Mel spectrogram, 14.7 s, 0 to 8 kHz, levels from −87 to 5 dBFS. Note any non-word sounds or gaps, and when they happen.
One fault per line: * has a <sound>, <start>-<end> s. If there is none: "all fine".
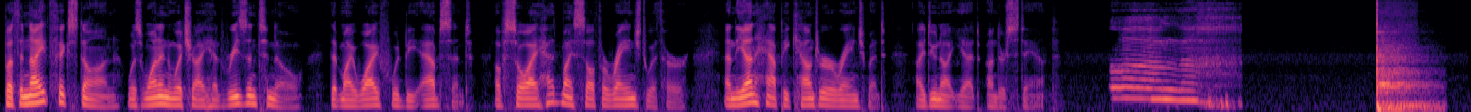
* has a sigh, 11.1-12.4 s
* has a thud, 13.8-14.5 s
